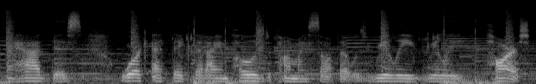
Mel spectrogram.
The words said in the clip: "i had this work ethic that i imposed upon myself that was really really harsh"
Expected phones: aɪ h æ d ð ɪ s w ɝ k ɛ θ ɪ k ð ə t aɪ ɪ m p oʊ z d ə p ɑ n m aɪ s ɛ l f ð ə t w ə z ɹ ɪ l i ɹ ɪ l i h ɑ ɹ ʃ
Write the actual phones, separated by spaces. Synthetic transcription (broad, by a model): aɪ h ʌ d ð ɪ s w ɝ k ɛ θ ɪ k ð ə t aɪ ɪ m p oʊ z d ə p ɑ n m aɪ s ɛ l f ð ə t w ə z ɹ ɪ l i ɹ ɪ l i h ɑ ɹ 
